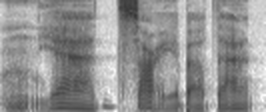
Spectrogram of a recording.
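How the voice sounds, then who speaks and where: A man voicing a brash young female cartoon pegasus pony, gruff, groggy and irritable. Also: lowish voice, lively intonation, measured pace, darkish tone, dry recording, clean studio sound, full character voice. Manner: groggy, mumbled, laid-back.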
